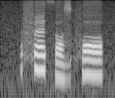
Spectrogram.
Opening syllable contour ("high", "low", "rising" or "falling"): high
